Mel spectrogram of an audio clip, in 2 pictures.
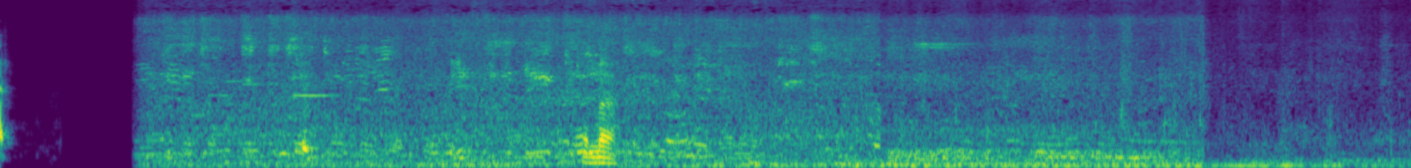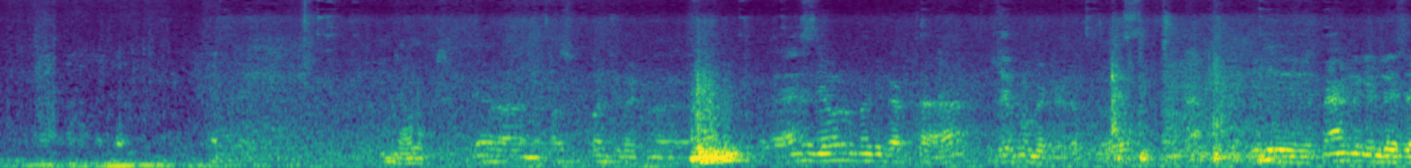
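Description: Several men talk and murmur together nearby.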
